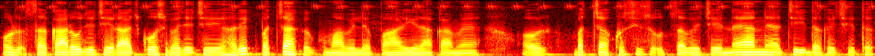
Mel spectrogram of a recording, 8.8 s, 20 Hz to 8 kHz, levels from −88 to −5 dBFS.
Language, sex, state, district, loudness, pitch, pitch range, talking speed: Maithili, male, Bihar, Madhepura, -18 LUFS, 115 Hz, 110-120 Hz, 205 wpm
